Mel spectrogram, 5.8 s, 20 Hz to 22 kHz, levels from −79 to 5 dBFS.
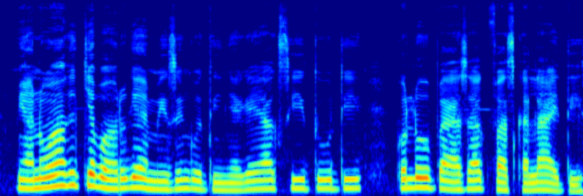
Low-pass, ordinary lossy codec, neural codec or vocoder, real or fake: none; none; none; real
